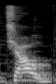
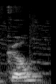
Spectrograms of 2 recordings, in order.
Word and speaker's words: Cao: Esse tchau da Tchau La Rue se escreve C-A-O, como se fosse cão, mas não é cão, nem caô, é tchau. C-A-O-L-A-R-U.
